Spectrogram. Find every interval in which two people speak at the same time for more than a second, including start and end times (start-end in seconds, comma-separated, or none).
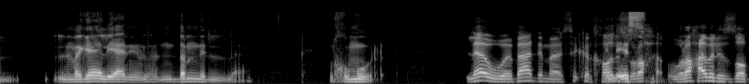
none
